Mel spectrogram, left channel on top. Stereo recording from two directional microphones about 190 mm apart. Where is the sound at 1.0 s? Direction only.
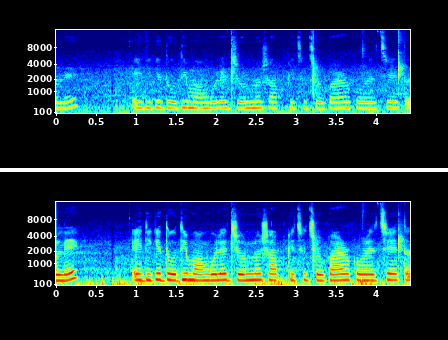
35° right (ahead or behind).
